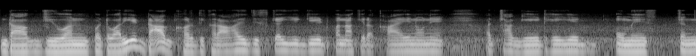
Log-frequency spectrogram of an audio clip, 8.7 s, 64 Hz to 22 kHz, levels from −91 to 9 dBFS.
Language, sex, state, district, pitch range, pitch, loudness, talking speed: Hindi, male, Bihar, Darbhanga, 105-115 Hz, 110 Hz, -18 LUFS, 160 wpm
